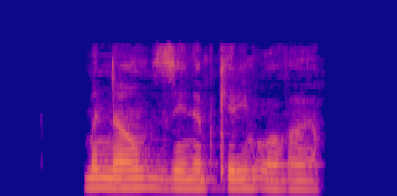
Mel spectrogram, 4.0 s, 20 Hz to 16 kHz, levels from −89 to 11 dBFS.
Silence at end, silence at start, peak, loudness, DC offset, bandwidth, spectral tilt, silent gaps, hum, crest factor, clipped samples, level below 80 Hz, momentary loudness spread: 0.75 s; 0.85 s; -12 dBFS; -27 LUFS; under 0.1%; 7.8 kHz; -5.5 dB/octave; none; none; 18 dB; under 0.1%; -76 dBFS; 11 LU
